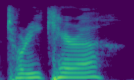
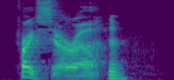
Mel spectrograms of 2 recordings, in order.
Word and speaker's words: Tricera: And since I was going for Candroids, I ended up picking up Kujaku and Tricera or Torikera. – Tricera. – I know. I know. That's just how it's pronounced.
